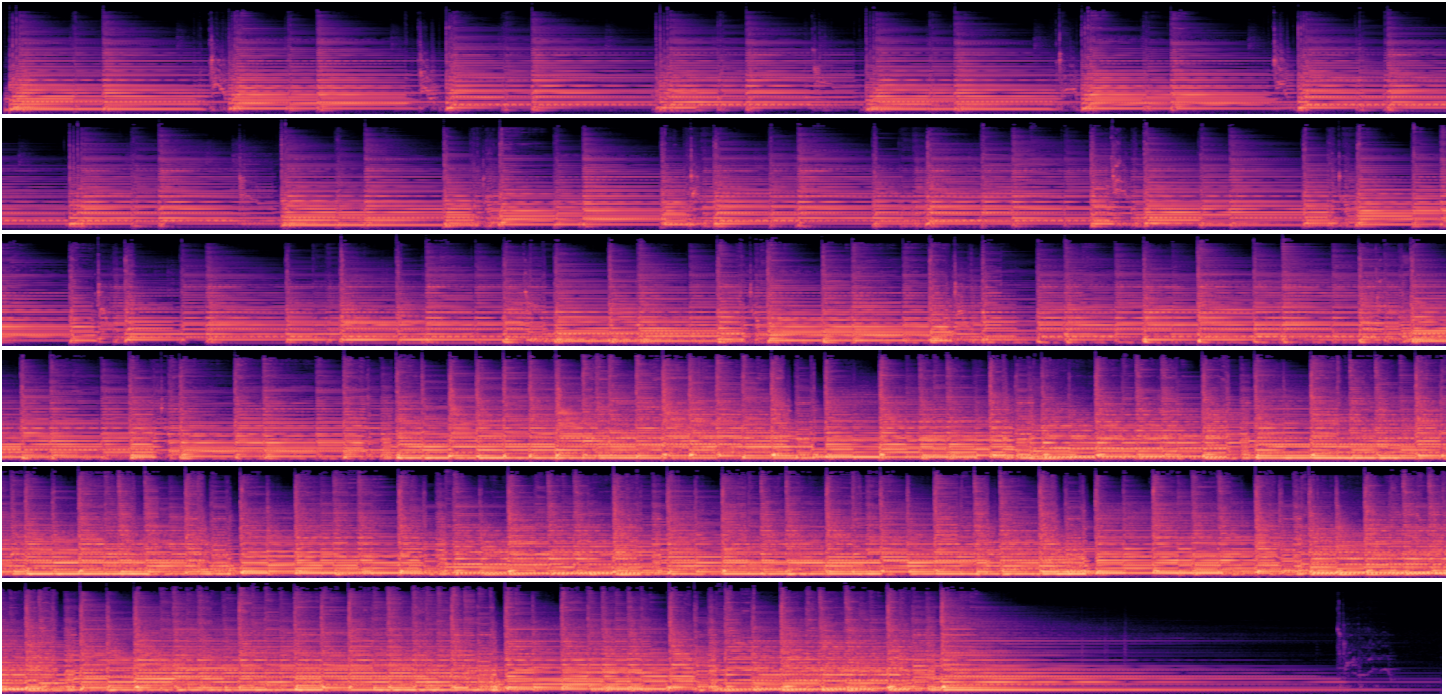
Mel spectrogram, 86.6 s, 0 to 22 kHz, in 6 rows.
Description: - отличный звук в миксе как при подключении просто в линию, так и при съеме микрофоном (у товарищей тейлоры начальных серий 1хх звучат просто хуже, а в микс вообще не ложатся  :7: ):
запись происходила так: в одном канале пьезо (родной китайский ФилПрошный датчик с родным преампом), а в другом съем микрофоном (шур см58), струны 13-60 дадарио давностью больше года  :crazy:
